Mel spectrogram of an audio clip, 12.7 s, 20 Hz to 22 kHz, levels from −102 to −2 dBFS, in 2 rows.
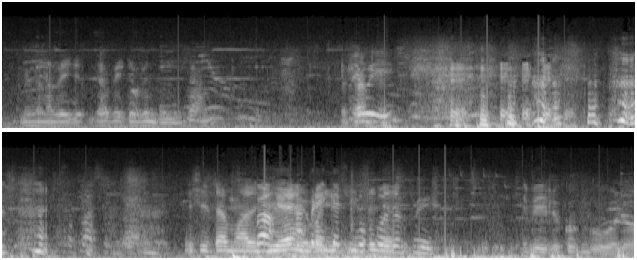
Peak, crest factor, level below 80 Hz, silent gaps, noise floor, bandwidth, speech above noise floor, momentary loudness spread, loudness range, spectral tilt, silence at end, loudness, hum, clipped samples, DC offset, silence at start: -6 dBFS; 18 dB; -30 dBFS; none; -44 dBFS; 7 kHz; 20 dB; 19 LU; 10 LU; -8.5 dB/octave; 0 s; -25 LUFS; none; under 0.1%; under 0.1%; 0 s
